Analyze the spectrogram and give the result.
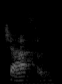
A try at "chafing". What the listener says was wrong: Is it not chafing? Chaffing, like horse chaff.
